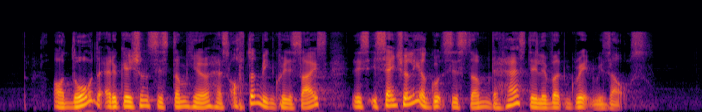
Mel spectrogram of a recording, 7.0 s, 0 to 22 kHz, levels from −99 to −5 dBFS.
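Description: No technical faults can be heard at any point in the speech. Nothing in the signal stands out as a problem at any moment.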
